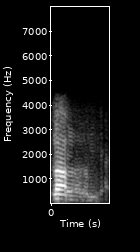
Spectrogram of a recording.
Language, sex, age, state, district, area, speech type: Nepali, male, 30-45, West Bengal, Jalpaiguri, urban, conversation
